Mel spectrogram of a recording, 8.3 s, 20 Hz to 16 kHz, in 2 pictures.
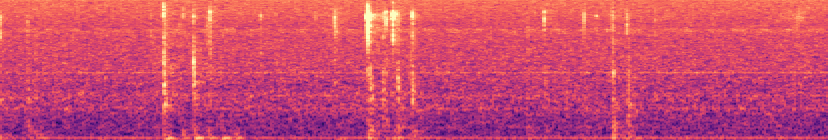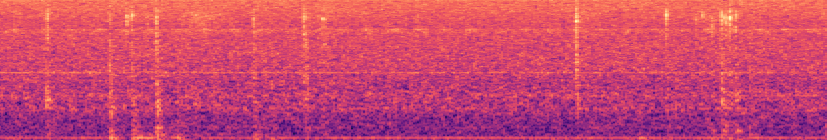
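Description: Light keystrokes on a computer keyboard while deleting code in CodeIgniter 4, faint scattered taps and a few quick clusters over quiet room hiss, no talk.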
